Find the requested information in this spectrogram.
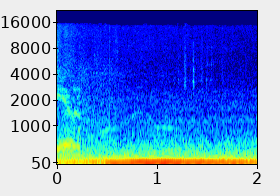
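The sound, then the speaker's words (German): Low, steady engine rumble of a car driving into the Onkalo spent nuclear fuel repository tunnel, a steeply descending four-kilometre granite tunnel on a Finnish Baltic island, heard after a brief voice at the start. “Wir fahren jetzt nach Onkalo hinein, unserem Endlager für verbrauchten Nuklearbrennstoff.”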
